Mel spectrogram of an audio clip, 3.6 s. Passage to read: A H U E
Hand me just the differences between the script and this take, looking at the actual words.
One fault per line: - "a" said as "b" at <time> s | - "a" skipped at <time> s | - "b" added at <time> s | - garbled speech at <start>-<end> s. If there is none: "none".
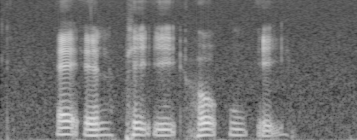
- "L P E" added at 0.8 s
